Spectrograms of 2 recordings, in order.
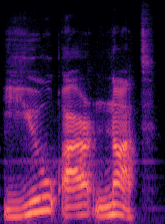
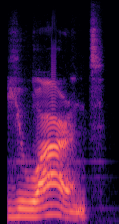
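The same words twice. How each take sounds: First: Slow "you are not" as three separate words; full negative form. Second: Slow "You aren't", "not" reduced to n't; contracted negative. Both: Shown as a demonstration. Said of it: "eu já tenho a forma contraída".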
